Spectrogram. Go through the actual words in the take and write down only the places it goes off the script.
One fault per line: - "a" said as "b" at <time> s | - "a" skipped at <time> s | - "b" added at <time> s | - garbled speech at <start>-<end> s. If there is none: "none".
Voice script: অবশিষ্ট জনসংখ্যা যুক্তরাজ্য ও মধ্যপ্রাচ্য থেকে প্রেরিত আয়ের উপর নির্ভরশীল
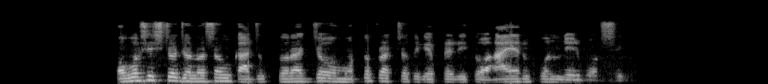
none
